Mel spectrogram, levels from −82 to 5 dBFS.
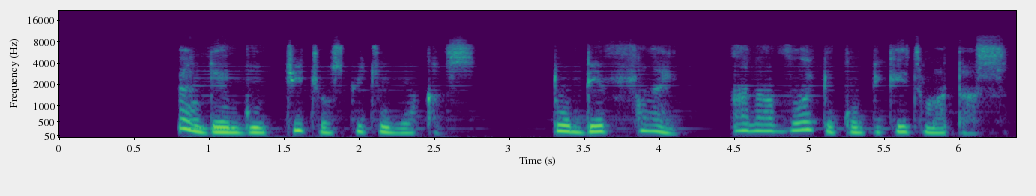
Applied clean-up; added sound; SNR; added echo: neural mask model DeepFilterNet 3.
